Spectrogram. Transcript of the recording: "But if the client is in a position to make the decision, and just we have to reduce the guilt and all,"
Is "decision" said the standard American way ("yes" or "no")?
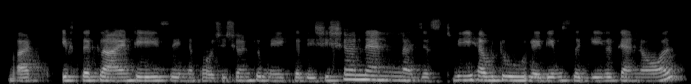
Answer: no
